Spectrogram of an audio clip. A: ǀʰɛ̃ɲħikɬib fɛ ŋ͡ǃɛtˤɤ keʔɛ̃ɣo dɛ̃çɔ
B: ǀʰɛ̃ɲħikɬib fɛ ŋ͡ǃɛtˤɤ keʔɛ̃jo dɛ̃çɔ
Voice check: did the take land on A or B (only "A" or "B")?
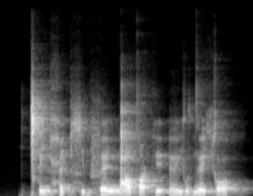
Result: B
